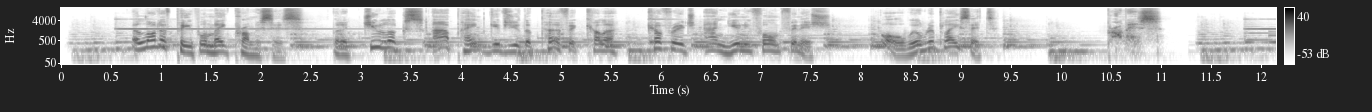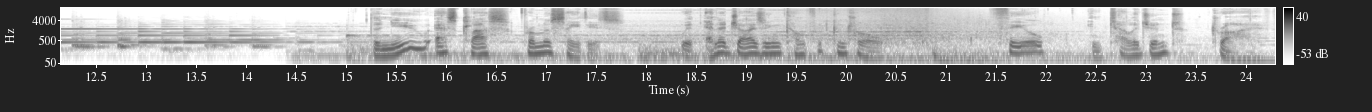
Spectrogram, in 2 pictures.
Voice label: Commercial

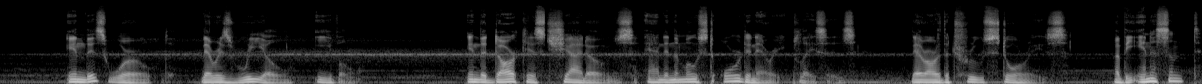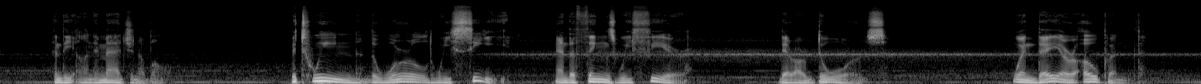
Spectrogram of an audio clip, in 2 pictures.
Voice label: documentary

